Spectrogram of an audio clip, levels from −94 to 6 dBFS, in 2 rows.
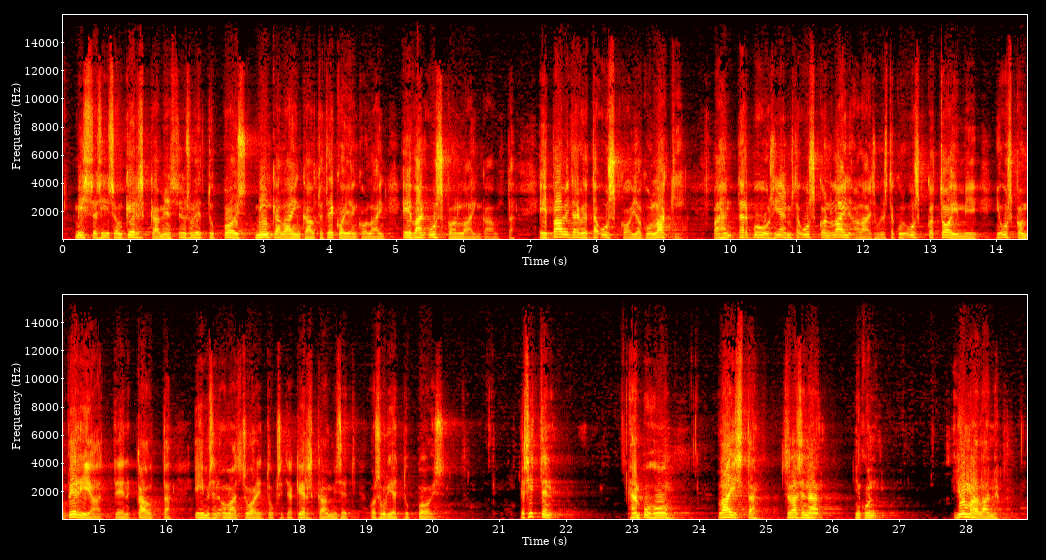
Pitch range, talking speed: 120-165 Hz, 120 wpm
